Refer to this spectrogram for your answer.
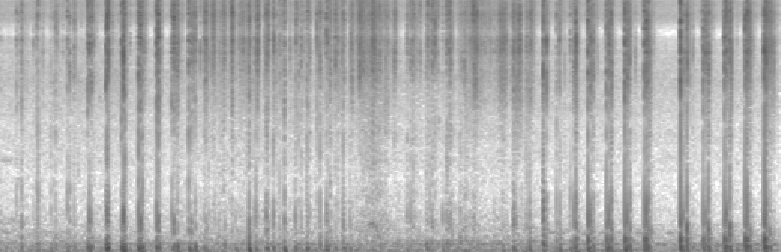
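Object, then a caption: Synthetic leather baseball. A solid, hand-sized navy blue synthetic leather baseball with white stitching is held in one hand and tapped and scratched with fingernails and fingertips. A rapid, uneven series of short, dry, low taps sounds over a soft, continuous scratching texture, with a brief stretch of mostly scratching in the middle. Each tap dies away almost instantly, leaving a quiet, close, muted patter.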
